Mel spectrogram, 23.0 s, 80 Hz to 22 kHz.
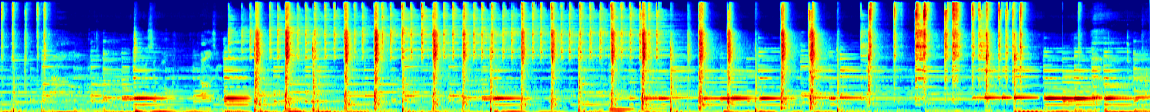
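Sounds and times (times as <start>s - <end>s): drum kit beat: 0.0s - 1.4s, 4.5s - 22.3s
worship band playing: 4.5s - 20.6s.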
